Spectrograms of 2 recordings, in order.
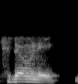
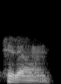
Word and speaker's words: Tadone: In Italy and half the people in the United States say Tadone. My family says Tadone.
